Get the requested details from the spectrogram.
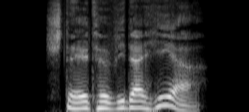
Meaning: inflection of wiederherstellen: 1. first/third-person singular preterite 2. first/third-person singular subjunctive II
- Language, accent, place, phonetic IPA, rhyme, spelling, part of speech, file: German, Germany, Berlin, [ˌʃtɛltə viːdɐ ˈheːɐ̯], -eːɐ̯, stellte wieder her, verb, De-stellte wieder her.ogg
